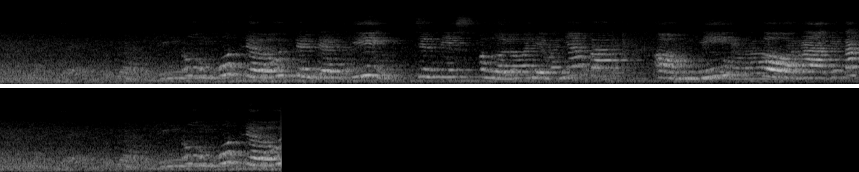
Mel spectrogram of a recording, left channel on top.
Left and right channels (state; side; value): drops out; right; at 2.9 s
